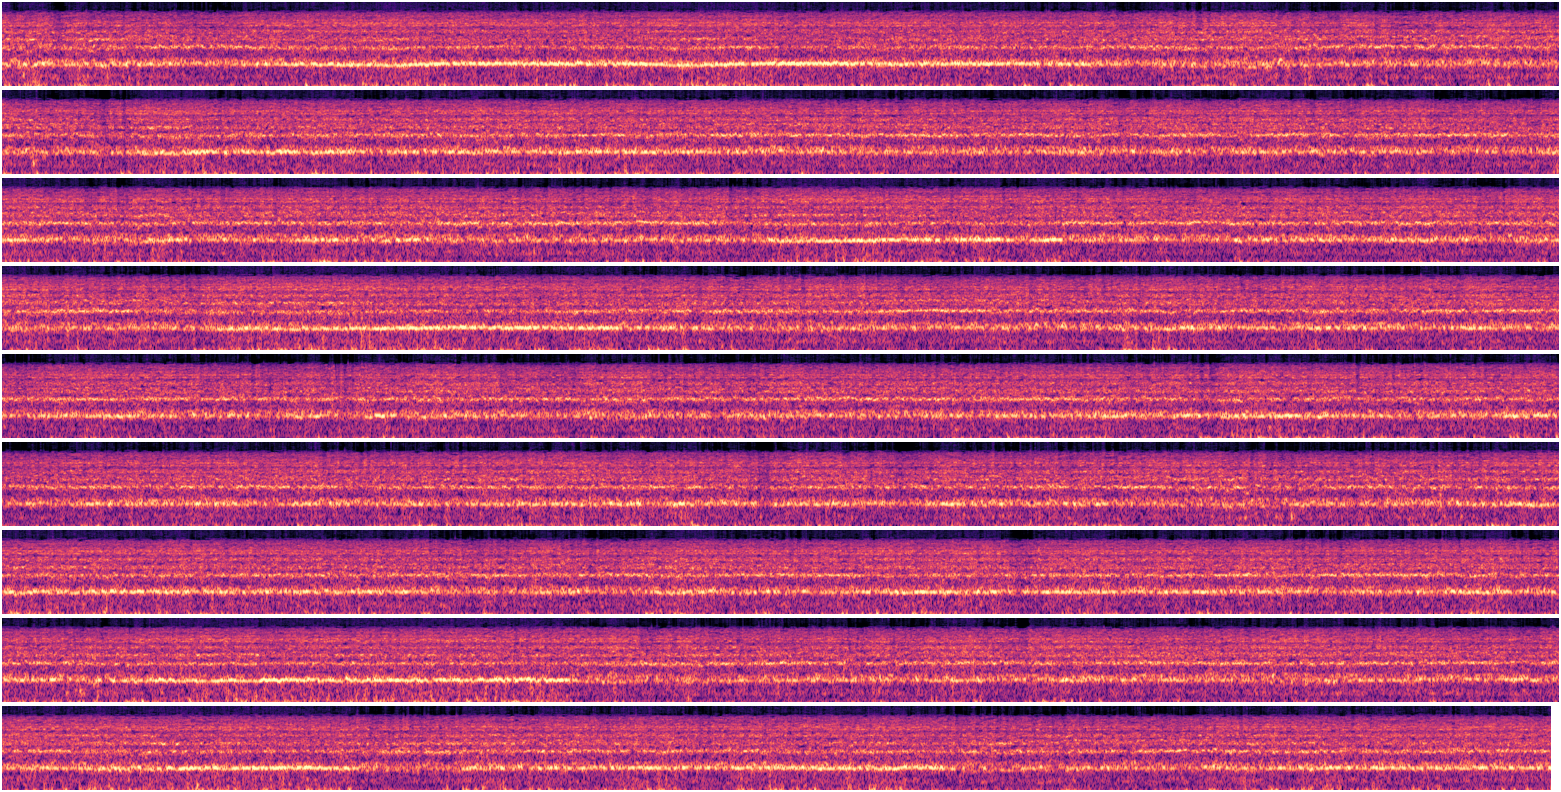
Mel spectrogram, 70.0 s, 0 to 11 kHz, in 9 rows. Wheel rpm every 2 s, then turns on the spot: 230, 230, 230, 220, 230, 240, 230, 230, 230, 230, 230, 230, 220, 230, 230, 230, 230, 230, 240, 240, 230, 240, 220, 230, 230, 230, 230, 220, 220, 230, 220, 230, 230, 230, 230.
none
